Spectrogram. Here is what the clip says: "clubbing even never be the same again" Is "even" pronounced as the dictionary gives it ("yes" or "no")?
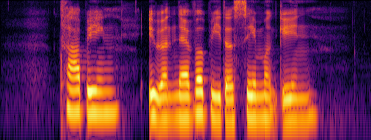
no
